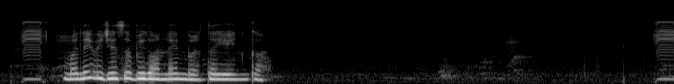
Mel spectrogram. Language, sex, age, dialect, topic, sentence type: Marathi, female, 18-24, Varhadi, banking, question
